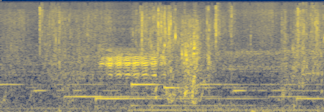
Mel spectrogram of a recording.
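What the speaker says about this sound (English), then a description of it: "It's literally a Jeb sheep." Sheep bleating in Minecraft, one wavering, mid-pitched bleat rising out of the steady game ambience, fairly close and clear with no voice over it.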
